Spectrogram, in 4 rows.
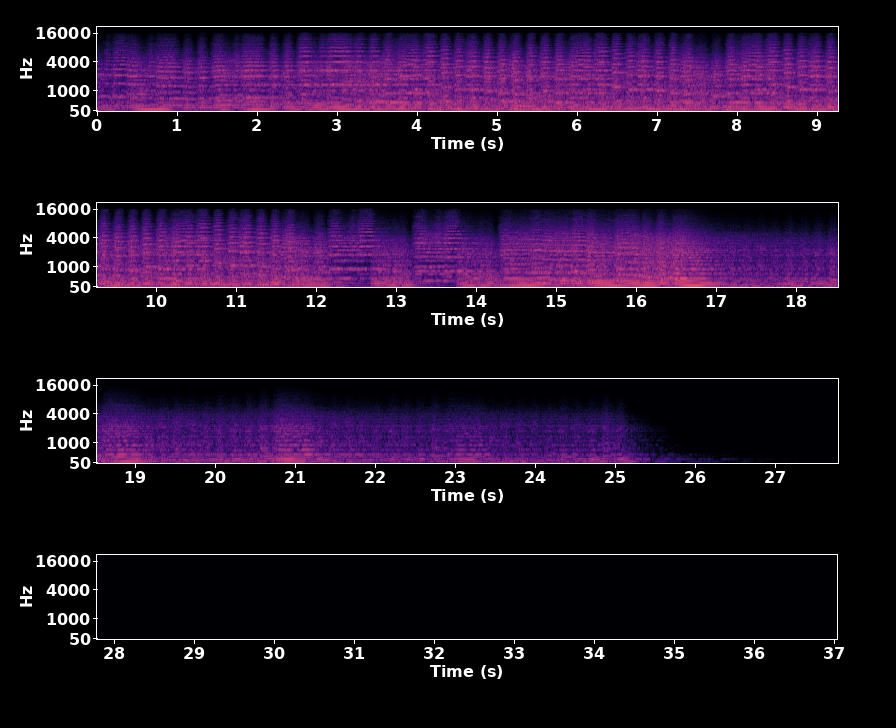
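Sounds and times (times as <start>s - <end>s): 
string orchestra playing a scherzo in A minor: 0.0s - 25.5s.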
